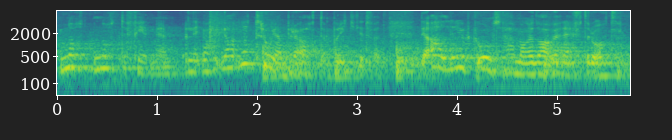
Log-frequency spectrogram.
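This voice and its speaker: Young woman vlogging, stuffy nose, rambly and chatty, bit of hiss behind. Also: mid-range voice. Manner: chatty, rambling, lots of fillers. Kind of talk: casual vlog chat.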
